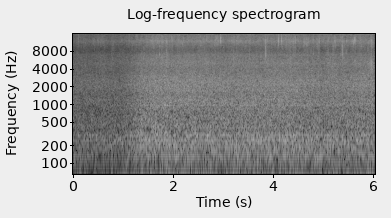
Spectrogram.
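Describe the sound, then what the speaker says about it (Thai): Heavy rain pours down steadily, a dense broadband hiss that swells after the first second and stays loud and constant. "ฝนตกจักๆเลยนะครับฝนตกจักๆเลย"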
